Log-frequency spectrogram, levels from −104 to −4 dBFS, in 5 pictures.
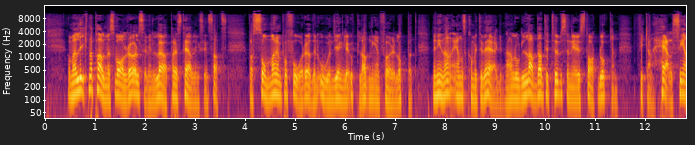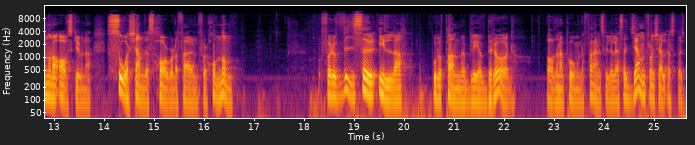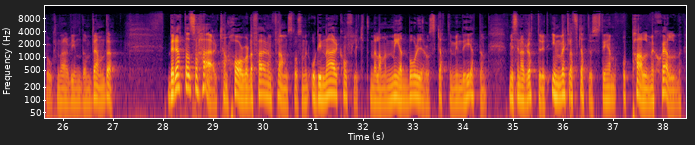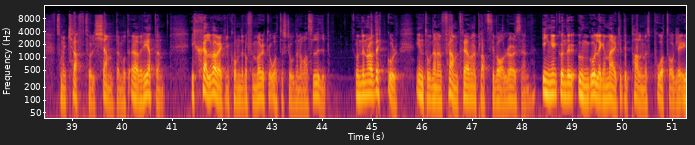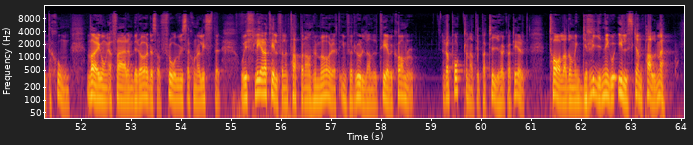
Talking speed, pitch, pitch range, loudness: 150 wpm, 105 Hz, 95-125 Hz, -23 LUFS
